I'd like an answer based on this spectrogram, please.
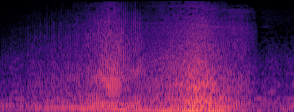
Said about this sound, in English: Owen arrives behind them on his motorcycle. Owen! Yeah! He accelerates to the driver's side window.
